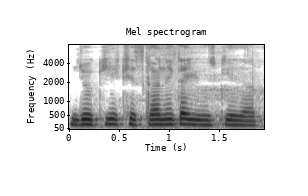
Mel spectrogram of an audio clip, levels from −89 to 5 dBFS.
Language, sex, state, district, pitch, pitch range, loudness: Hindi, female, Uttar Pradesh, Etah, 175 Hz, 170-185 Hz, -14 LUFS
